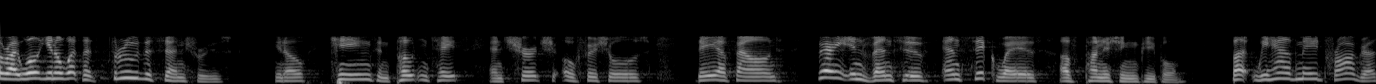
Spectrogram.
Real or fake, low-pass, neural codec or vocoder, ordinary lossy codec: fake; 3.6 kHz; vocoder, 44.1 kHz, 80 mel bands, Vocos; AAC, 32 kbps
